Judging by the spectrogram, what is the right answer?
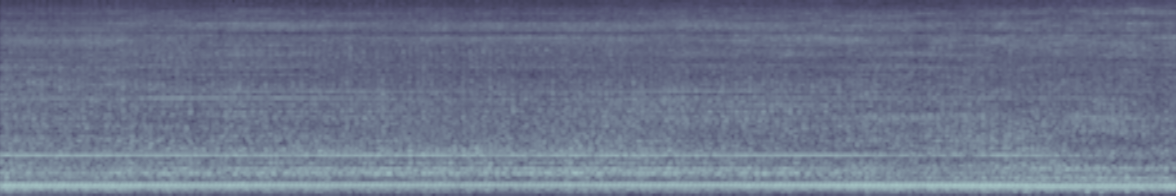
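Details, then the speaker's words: Idling engine with a steady, fairly regular tick about four times a second; teardown showed a worn camshaft lobe. "Evet arkadaşlar görebiliyorsanız egzantriğin mylusu aşınmış."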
